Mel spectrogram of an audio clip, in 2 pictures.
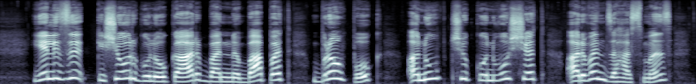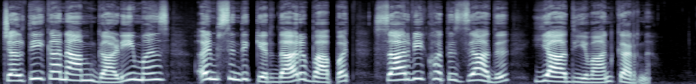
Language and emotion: Kashmiri, neutral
